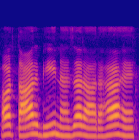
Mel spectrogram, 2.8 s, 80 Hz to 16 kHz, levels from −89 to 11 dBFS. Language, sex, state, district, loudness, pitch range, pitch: Hindi, female, Jharkhand, Ranchi, -15 LUFS, 200-235 Hz, 215 Hz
